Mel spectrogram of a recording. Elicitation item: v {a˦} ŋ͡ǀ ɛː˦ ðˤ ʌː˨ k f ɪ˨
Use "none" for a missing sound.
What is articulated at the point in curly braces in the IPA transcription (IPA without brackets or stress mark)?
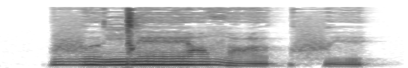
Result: ə˦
